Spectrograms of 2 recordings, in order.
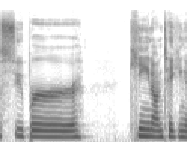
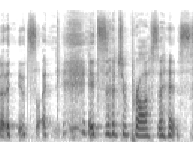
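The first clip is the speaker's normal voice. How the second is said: words broken up by laughs throughout; 4 semitones higher than usual. Reacting to a co-host's story about nightly struggles, laughing while talking. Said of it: "Sorry, I'm laughing".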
